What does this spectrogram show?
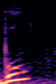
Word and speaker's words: bo: So, as you see, it is a little bit weird that it's bo when it's pronounced boo, even though they write bo, but that's just the way it is in this language.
